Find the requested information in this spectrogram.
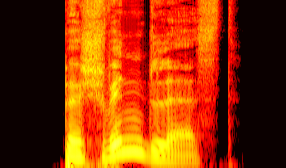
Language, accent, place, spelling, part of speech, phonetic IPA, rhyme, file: German, Germany, Berlin, beschwindlest, verb, [bəˈʃvɪndləst], -ɪndləst, De-beschwindlest.ogg
- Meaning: second-person singular subjunctive I of beschwindeln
